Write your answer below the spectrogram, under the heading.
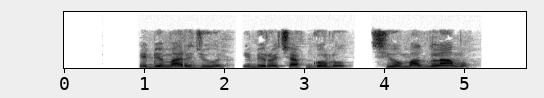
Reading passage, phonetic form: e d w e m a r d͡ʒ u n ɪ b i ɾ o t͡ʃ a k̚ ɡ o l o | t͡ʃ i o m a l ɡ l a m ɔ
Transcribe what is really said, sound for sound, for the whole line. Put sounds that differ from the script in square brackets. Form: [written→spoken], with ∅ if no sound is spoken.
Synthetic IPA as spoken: e d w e m a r d͡ʒ u n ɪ b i ɾ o t͡ʃ a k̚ ɡ o l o | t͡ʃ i o m a [l→∅] ɡ l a m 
